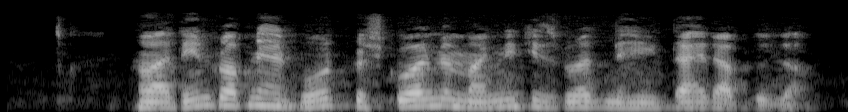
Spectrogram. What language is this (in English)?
Urdu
